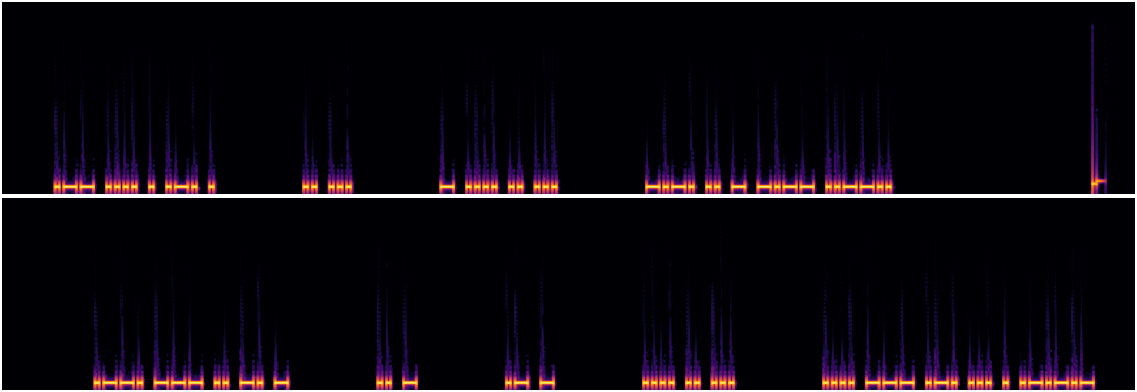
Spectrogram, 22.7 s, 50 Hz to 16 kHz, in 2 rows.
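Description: Morse code beeps at a brisk 28 words per minute, sending sentences built from the 300 most common words with triple word spacing: one steady mid-pitched tone keyed into rapid dots and dashes, with longer silent gaps between words. A brief click interrupts partway through. No voices.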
